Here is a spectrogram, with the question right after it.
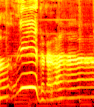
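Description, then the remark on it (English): A voice imitates a fax machine transmitting: a loud, nasal screech that rises, holds, drops abruptly, then settles into a steady buzzing drone lasting about two seconds, unaccompanied by speech. “JF Cat had never heard a fax machine before. It sounded like the interwhat was trying to cough up a rusty harmonica.”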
